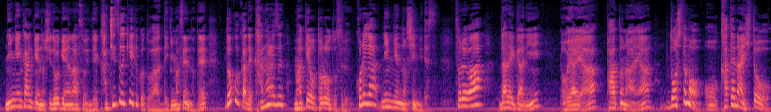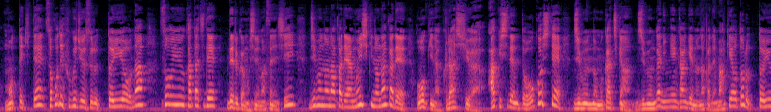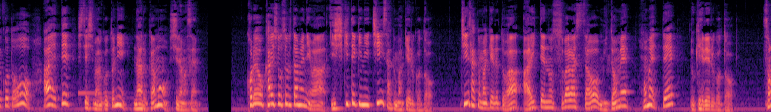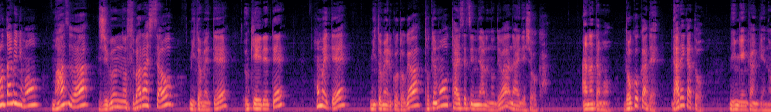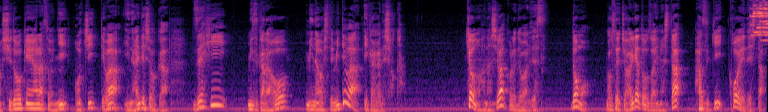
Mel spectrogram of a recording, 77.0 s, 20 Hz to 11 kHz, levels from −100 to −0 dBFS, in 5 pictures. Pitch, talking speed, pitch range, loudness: 135 Hz, 305 characters per minute, 120-195 Hz, -28 LUFS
